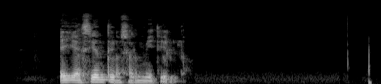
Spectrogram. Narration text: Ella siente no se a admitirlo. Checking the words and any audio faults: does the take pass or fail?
pass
